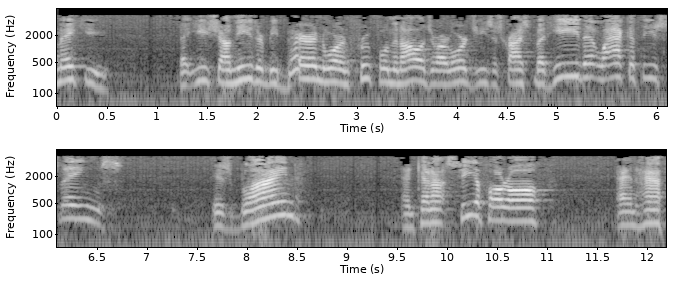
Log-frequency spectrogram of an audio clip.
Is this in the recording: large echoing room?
yes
